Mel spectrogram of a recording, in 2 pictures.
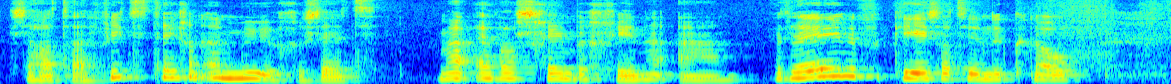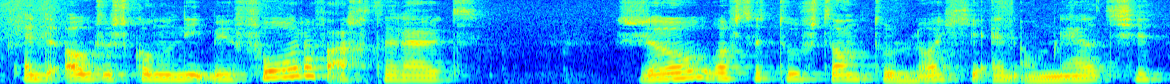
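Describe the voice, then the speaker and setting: Man reading a kids story, calm steady pace, super dark mellow voice. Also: a little high.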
